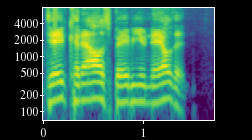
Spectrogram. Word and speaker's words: Dave Canales: Uh Dave Canales, how do you is that did I did I pronounce his name right? You got it right. Dave Canales, baby, you nailed it.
